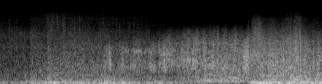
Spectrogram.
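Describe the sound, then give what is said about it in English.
Two large bomb explosions strike a city, hitting a suspected Ba'ath Party headquarters, watched from a distance: a deep, continuous rolling rumble that swells again near the end, heavy and distant-sounding with no voices. “As the Marines watch from a distance through binoculars, two enormous explosions strike the city.”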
